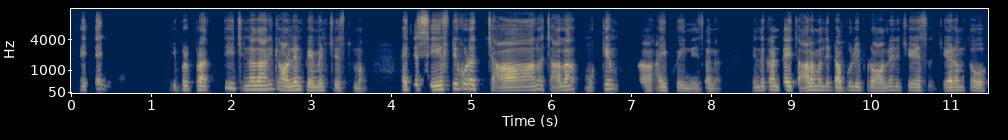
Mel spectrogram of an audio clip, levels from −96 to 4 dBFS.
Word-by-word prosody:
అయితే, - - -5 0.9
ఇప్పుడు - - -4
ప్రతి 235 - +2
చిన్నదానికి 170 +2 +2
ఆన్‌లైన్ 165 +3 +3
పేమెంట్ 145 +1 -1
చేస్తున్నాం. 115 -3 -10 0.5
అయితే, 170 +3 -1
సేఫ్టీ 175 +5 +3
కూడా 200 -1 +5 0.2
చాలా, 145 +5 +4
చాలా 160 - +3 0.3
ముఖ్యం 190 +9 -4 0.4
ఆహ్, 120 0 -3
అయిపోయింది 120 -5 -7
నిజంగా. 110 -2 -12 0.4
ఎందుకంటే, 155 +2 -1
చాలామంది 155 0 +2
డబ్బులు 150 +3 +1
ఇప్పుడు - - -5
ఆన్‌లైన్ 145 +4 -7
చేస్ 135 -1 -5 0.2
చేయడంతో, 135 0 -1
150 Hz, 120 wpm, -28 LUFS, 135-165 Hz, 0.9 s, కూడా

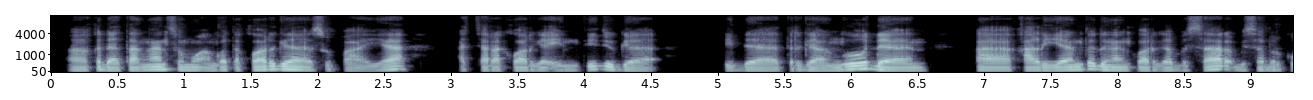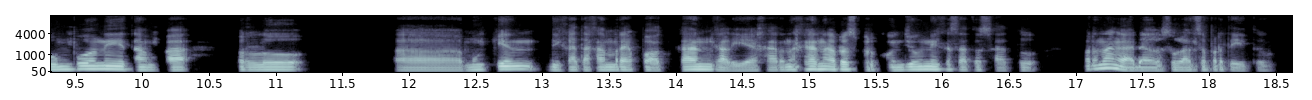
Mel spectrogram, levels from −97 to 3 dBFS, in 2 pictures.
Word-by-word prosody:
eee, 95 0 -2
kedatangan 105 +1 +2
semua 105 -2 -2
anggota 100 +2 -4
keluarga, 115 0 +4
supaya 90 +9 -2 0.4
acara 100 0 -2
keluarga 95 0 -2
inti 90 +6 -4
juga 100 -6 -1 0.5
tidak 95 -1 -2
terganggu 100 +7 +3
dan, 95 -3 +3 0.4
eee, 100 -2 +2
kalian 100 +2 +2
tuh 140 - +3
dengan 100 -2 +1
keluarga 95 -1 -1
besar 115 +8 +2
bisa 100 +1 -8
berkumpul 120 +6 +1
nih 130 -2 +4
tanpa 105 -1 +1 0.4
perlu, 110 0 +1 0.7
eee, 95 -1 -3
mungkin 125 +4 +1
dikatakan 105 -1 -3
merepotkan 110 +3 +2
kali 90 -1 -1
ya. - - -4
Karena 105 +2 -2
kan 125 +1 +4
harus 115 0 +3
berkunjung 110 +2 -1
nih 120 - +3
ke - - -5
satu-satu, 100 -2 -8 0.4
pernah 155 +7 +3
nggak 95 -10 +3
ada 95 -1 -2
usulan 95 +2 -3
seperti 110 -4 -6
itu? 90 -1 -16
105 Hz, 140 wpm, -25 LUFS, 95-115 Hz, 0.7 s, keluarga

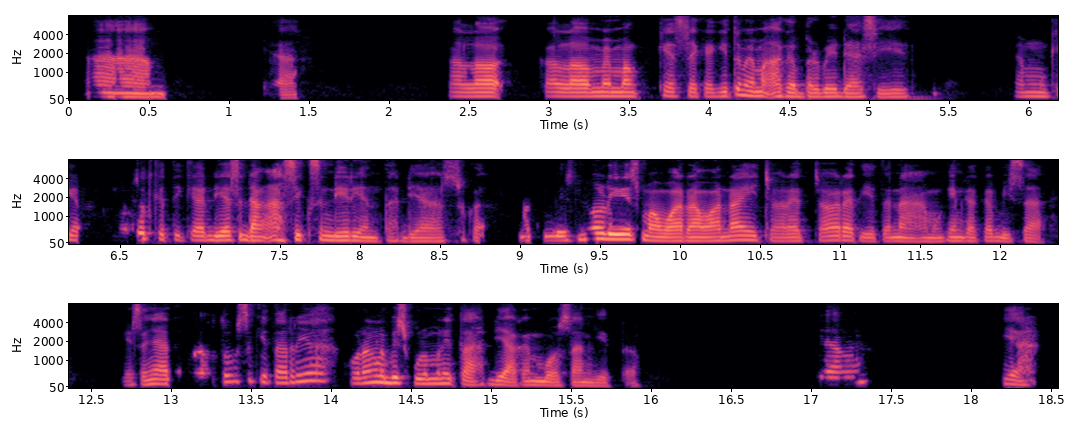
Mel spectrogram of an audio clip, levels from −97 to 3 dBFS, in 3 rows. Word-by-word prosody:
Nah, 130 -3 +1 0.8
ya. - - -8 1.0
Kalo 145 0 -2 0.4
kalo 145 -1 +1 0.2
memang 145 -1 +3
case-nya 145 -2 -4
kayak 140 +1 -5
gitu, 200 - 0
memang 155 -5 +2
agak 140 -2 +1
berbeda 130 -1 0
sih. 125 0 -5 0.7
Ya 140 - -13
mungkin 145 +2 -5 0.3
tuh 200 -1 +2
ketika 160 -5 -3
dia 150 0 +4
sedang 150 -3 +2
asik 155 +2 +2
sendirian, 140 -6 +1
entah 125 - -10
dia 115 0 -4
suka - - -10 0.3
menulis-nulis, 175 +5 +6
mewarna-warnai, 130 +2 +4
coret-coret, 125 +4 -2
gitu, 125 -1 -6
nah 115 -3 -2
mungkin 115 +2 -4
Kakak 125 +1 -5
bisa, 115 -2 -5 0.4
biasanya 140 +6 -2
atur - - -28
waktu 135 +12 -6
sekitar, 215 -6 -3
ya 270 0 -1
kurang 195 +4 +1
lebih 195 -2 +5
10 165 -1 -1
menitlah, 165 -8 -1
dia 120 -5 0
akan 125 -1 -1
bosan, 110 -1 -3
gitu. 95 - -12 1.2
Ya. 195 -1 -4 1.0
Ya. - - -5
140 Hz, 150 wpm, -27 LUFS, 125-160 Hz, 1.2 s, menulis-nulis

